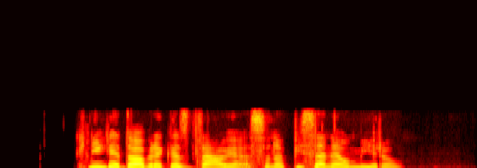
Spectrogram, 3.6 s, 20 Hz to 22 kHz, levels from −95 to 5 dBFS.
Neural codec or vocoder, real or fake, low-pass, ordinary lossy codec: none; real; none; none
